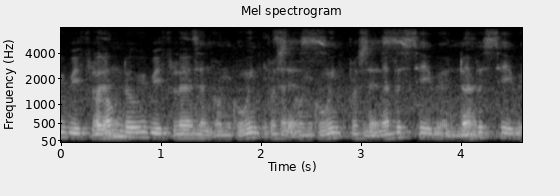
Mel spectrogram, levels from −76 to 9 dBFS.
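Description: Speech with a doubled audio track the whole way through: a second full-band copy trails the original by roughly 0.7 s at about the same level, with no decay or room tone on it, most likely a second capture path or a misaligned edit stacking two copies.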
